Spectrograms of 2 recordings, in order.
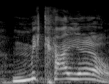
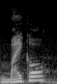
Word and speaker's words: Michael: Rock, Mikhail. It's actually pronounced Michael.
